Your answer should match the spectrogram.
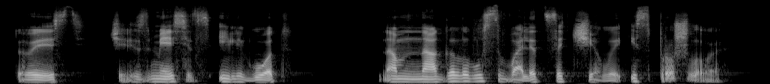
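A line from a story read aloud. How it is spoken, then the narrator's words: Grumbling mutter. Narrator (Russian): буркнул князь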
